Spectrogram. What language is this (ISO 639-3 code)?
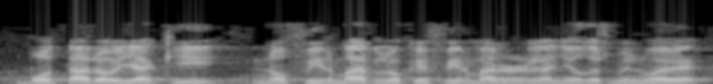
spa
